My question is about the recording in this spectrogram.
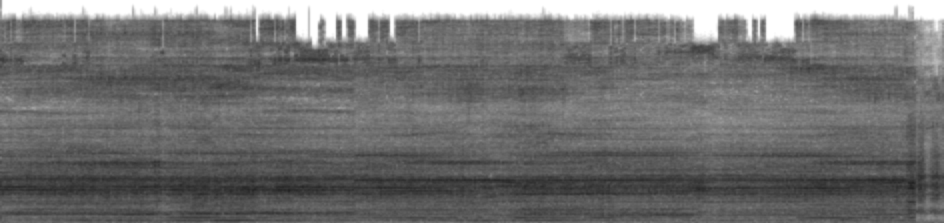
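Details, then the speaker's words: Vintage aircraft attitude-indicator gyroscope precessing and tumbling: high rough whirring spin with gritty, uneven edge; owner thinks it isn't reaching correct speed, most likely because the bearings are worn out. "I think because it's not getting up to the correct speed and you know that's most likely because of the bearings and knackers"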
